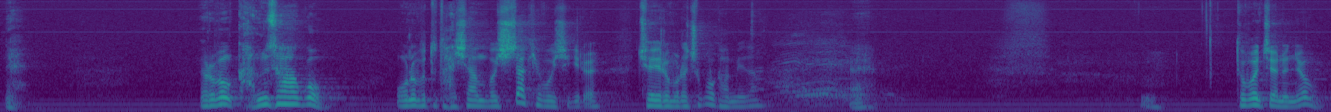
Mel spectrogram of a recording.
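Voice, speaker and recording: A middle-aged man with a Jeolla Korean accent preaching a sermon, calling out for amens and swinging from loud to hushed. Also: mid-range voice, moderate pace, pauses often. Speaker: pastor.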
